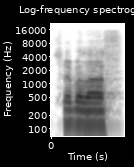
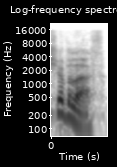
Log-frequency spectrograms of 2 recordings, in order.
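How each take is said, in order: First: The word begins with an 's' sound. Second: The word begins with an 'sh' sound. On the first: The speaker calls it wrong. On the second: The speaker calls it right.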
